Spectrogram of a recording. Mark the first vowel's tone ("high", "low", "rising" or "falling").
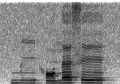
low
